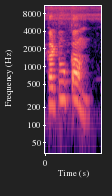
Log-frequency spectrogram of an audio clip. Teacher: क पर अनुस्वार है। अनुस्वार का ध्वनि यहां पे म निकलेगा।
